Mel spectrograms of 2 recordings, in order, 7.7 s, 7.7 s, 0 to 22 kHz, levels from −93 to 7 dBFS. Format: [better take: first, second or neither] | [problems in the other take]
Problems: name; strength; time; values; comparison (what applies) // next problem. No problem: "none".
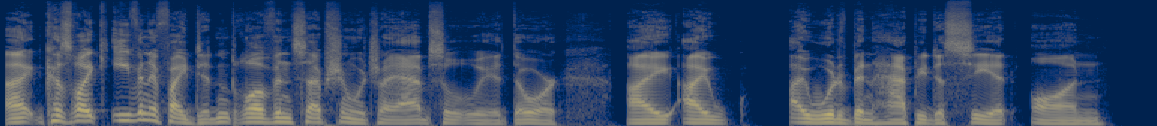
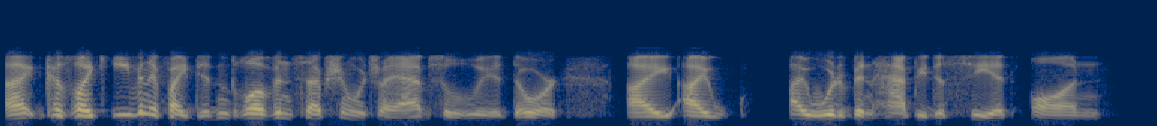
first | phone-call audio; nothing above 3.5 kHz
